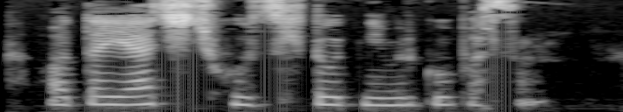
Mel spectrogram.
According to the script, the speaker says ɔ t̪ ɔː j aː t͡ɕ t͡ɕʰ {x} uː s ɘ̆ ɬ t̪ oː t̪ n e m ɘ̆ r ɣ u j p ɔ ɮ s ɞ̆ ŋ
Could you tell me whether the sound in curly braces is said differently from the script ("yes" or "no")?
no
